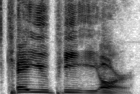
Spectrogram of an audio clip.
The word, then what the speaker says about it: Kuper: It's not spelled like Cooper, like hanging with Mr. Cooper or Cooper DeJean. It's Kuper.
